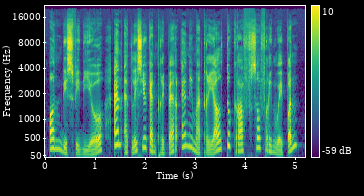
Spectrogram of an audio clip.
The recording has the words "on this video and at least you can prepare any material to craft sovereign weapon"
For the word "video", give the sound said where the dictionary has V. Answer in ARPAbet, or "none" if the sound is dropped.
F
